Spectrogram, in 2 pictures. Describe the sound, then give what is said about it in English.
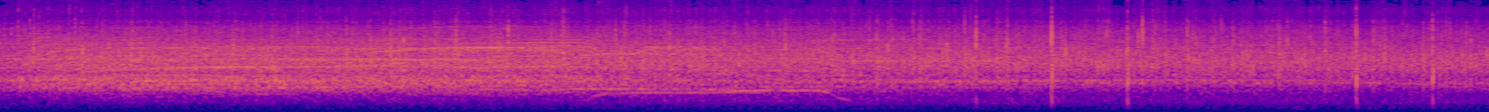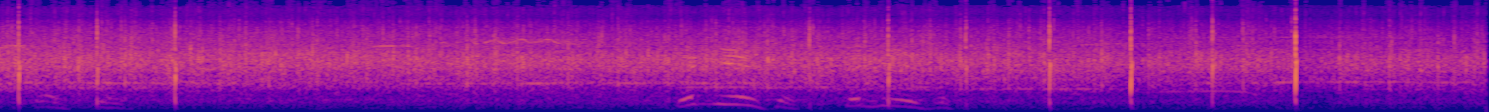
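A steady crowd applause of many hands clapping together fills the whole stretch, thinning slightly toward the end into scattered sharper claps, with a faint voice or two calling out briefly. “Some of the ones that got a little applause, I thought that was going to be a — see, I just don't know the farm business, I guess.”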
